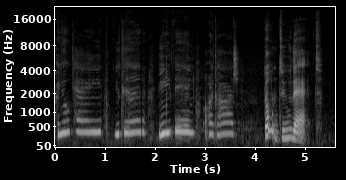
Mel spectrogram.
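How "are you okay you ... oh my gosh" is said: put-on high-pitched, patronizing, fussing baby talk. Retelling how people talk to the speaker: imitating someone talking to a baby. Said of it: "talk to me like I'm a, a baby".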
